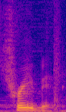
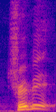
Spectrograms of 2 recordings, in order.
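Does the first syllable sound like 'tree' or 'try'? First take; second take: tree; try. First: The first syllable sounds like 'tree'. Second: The first syllable sounds like 'try'. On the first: The speaker calls it right. "it is Treebit" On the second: The speaker calls it wrong. "it's not Tribit"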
